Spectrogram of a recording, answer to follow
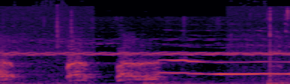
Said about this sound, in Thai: พอมันพูดจบเท่านั้นแหละ หมามันก็หอนขึ้น ไออีกคนหนึ่งก็ทำเสียงหมามันช่างทำเหมือนราวกับได้ยินหมาหอนจริงๆ มันช่างเยือกเย็นถึงกับขนลุก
